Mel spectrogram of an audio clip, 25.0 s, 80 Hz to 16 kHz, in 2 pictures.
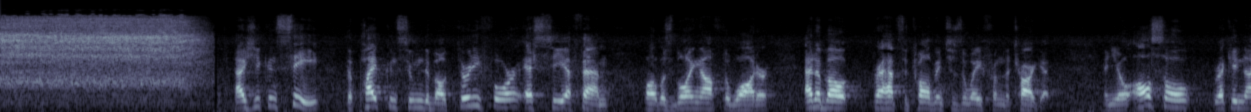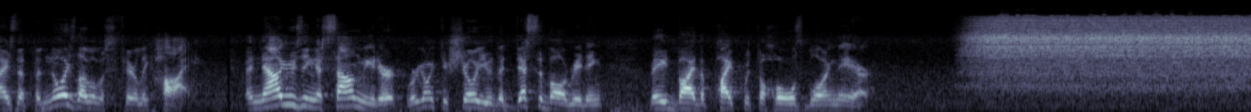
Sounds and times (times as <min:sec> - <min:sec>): Hiss: 0:00.0 - 0:02.2, 0:22.0 - 0:25.0.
